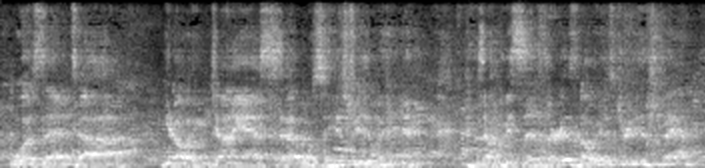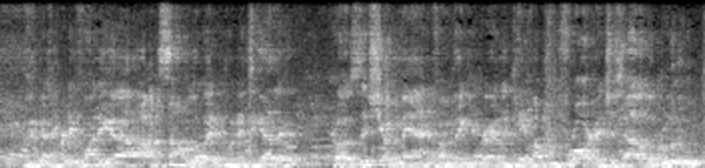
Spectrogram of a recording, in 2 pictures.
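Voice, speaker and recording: Strong room echo and noticeable background noise accompany speech at a fairly quick pace with ordinary pitch variation. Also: man. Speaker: emcee. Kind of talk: stage introduction. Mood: joking, upbeat. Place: stage.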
